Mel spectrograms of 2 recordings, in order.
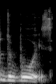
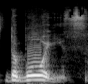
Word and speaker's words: The Boys: It was not called the Du Bois. It's the boys.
